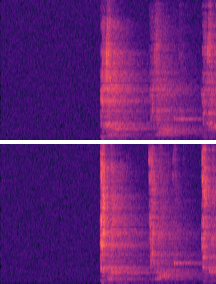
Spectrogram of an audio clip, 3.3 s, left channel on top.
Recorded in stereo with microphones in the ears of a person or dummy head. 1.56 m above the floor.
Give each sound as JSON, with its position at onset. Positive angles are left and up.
{"t": 1.5, "sound": "a splash", "side_deg": -55, "distance_m": 9.0}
